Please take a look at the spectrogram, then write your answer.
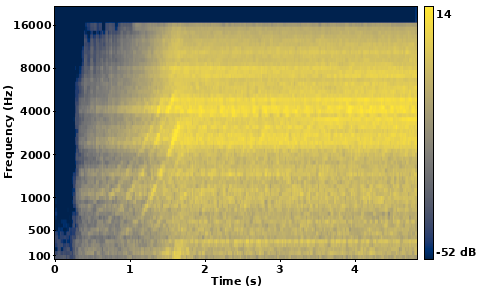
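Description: A Toolkit WM150 motor ramps up from silence to a steady, loud, high-pitched whine as it runs in second gear, holding a constant tone with no voices.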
